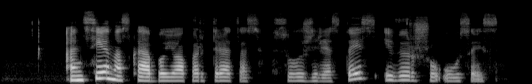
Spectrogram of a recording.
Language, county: Lithuanian, Vilnius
